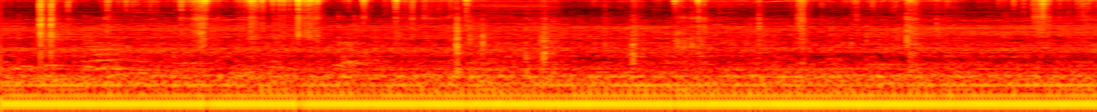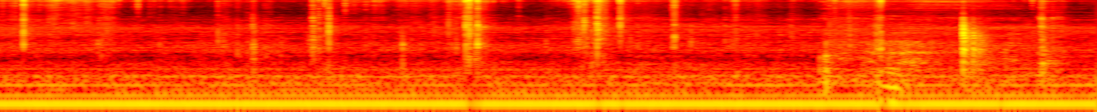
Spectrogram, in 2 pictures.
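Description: Steady low hum of a hot-air rework blower left running, with scattered scratching and small clicks as a plastic card is worked under a tablet's touchscreen glass, parting the heat-softened adhesive.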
